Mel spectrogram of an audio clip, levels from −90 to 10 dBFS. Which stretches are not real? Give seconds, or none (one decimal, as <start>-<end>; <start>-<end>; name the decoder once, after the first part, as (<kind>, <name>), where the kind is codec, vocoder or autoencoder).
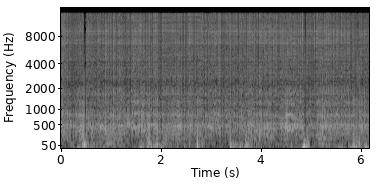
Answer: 0.0-1.8 (codec, SNAC); 2.8-5.3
